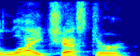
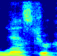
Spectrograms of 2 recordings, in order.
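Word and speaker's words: Leicester: situ and Portsmouth like they always say Portsmouth or leester right instead of Lester right they it's it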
